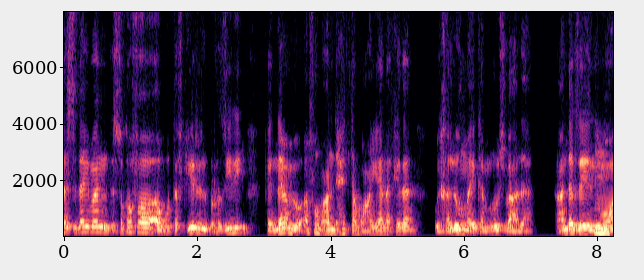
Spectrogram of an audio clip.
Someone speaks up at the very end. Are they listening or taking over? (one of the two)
listening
